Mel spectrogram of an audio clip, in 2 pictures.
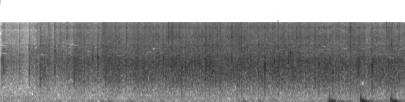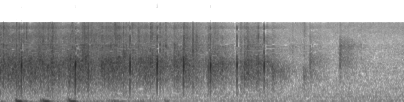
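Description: Audience applauding, swelling over the first second and dying away about seven seconds in, with a few louder, closer claps around the middle.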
